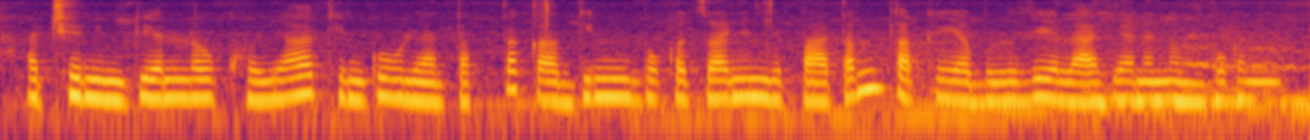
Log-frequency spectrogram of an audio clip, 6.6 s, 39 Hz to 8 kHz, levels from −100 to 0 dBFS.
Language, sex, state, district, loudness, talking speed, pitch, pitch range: Mizo, female, Mizoram, Aizawl, -16 LUFS, 265 wpm, 190 Hz, 175-195 Hz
